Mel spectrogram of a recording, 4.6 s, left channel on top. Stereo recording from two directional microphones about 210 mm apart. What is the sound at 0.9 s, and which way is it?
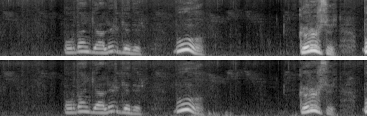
Speech, 35° left (ahead or behind).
